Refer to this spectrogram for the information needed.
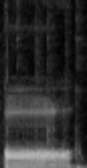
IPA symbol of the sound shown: ɒ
